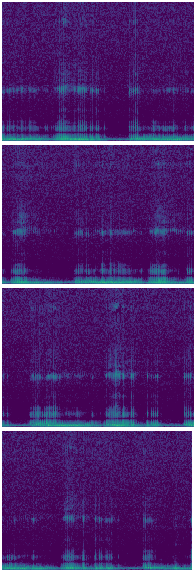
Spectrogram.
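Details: Pet domestic cat purring continuously, a deep vibrating rumble rising and falling in breath-paced surges roughly every three seconds, each surge separated by a brief softer dip.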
